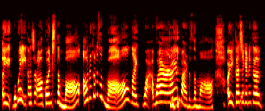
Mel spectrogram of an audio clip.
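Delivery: playful, put-on pouty protest. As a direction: pout it like someone left off the invite. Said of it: "all pouty".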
